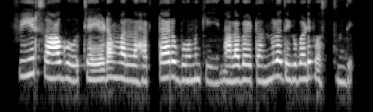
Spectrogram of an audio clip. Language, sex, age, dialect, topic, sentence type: Telugu, female, 25-30, Utterandhra, agriculture, statement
